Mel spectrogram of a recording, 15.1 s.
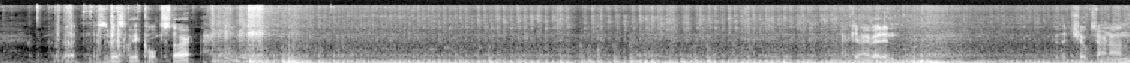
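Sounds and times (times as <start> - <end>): car engine idling: 3.1 - 15.0.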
